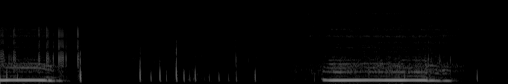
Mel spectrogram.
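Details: Adult man snoring every night in a dark bedroom: loud, droning snores with a rattling, fluttery quality in between; ordinary snoring during sleep.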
